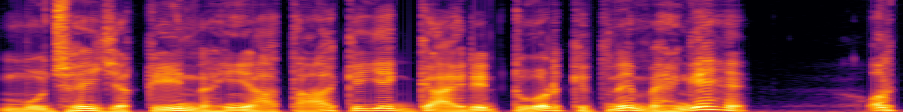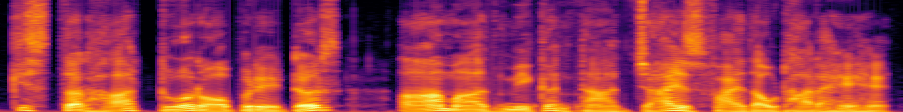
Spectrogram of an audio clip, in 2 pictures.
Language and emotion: Urdu, disgusted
